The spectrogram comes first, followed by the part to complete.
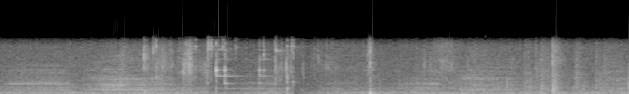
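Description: Light metallic clinks and clicks of small steel engine parts being handled while a snap ring is fitted onto a shaft, with brief metallic ringing a couple of seconds in and sharper single clicks about midway and near the end.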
